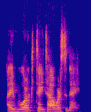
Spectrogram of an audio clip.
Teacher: Miren cómo pego la T del worked con el 8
